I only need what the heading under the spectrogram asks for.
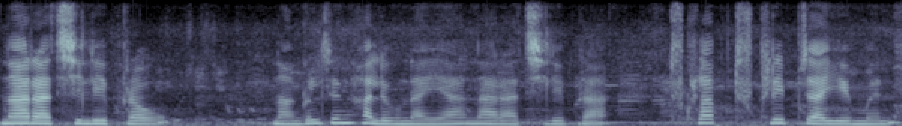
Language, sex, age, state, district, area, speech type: Bodo, female, 60+, Assam, Udalguri, rural, spontaneous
